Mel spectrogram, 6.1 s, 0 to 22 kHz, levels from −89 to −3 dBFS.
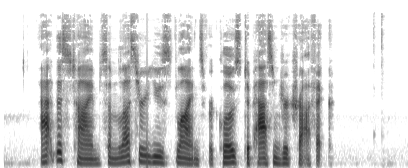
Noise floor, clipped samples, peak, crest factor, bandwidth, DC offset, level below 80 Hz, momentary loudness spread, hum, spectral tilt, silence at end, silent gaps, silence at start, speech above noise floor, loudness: -73 dBFS; under 0.1%; -2 dBFS; 22 dB; 16 kHz; under 0.1%; -62 dBFS; 9 LU; none; -4.5 dB/octave; 1.15 s; none; 0.6 s; 50 dB; -22 LUFS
